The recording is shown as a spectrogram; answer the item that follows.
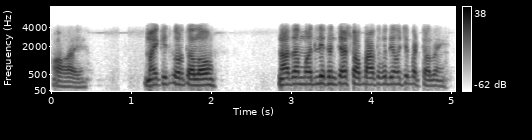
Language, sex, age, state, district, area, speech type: Goan Konkani, male, 45-60, Goa, Canacona, rural, conversation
